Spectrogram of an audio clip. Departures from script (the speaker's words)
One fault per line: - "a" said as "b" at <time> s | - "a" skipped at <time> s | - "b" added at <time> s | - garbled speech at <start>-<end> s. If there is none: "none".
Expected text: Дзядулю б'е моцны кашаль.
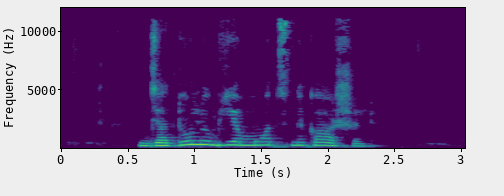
none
